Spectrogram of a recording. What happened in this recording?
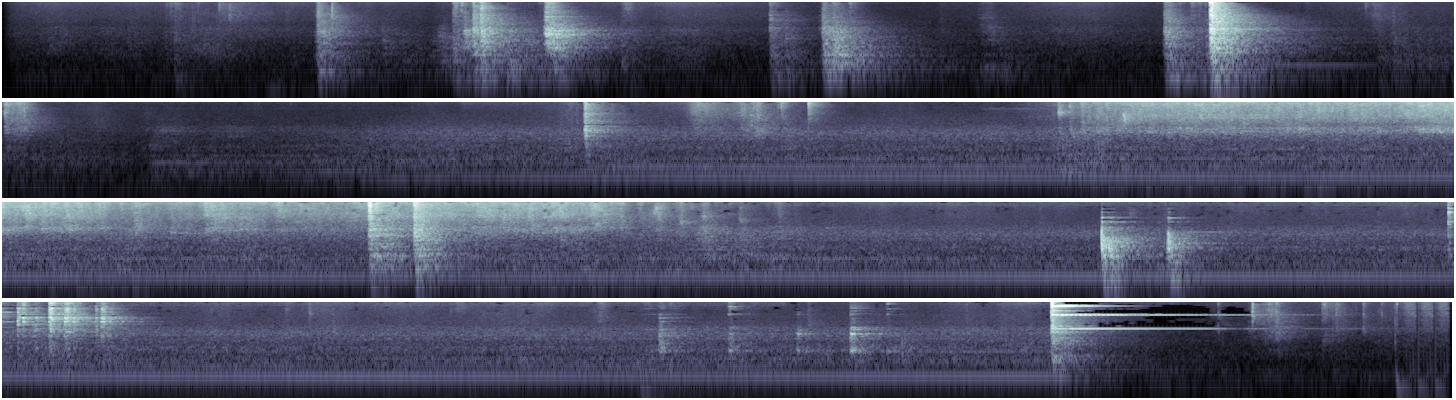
I opened the microwave put a plate of food in there closed it and started it. While it was running I run the water washed down a spoon and a plate and put them on the table. Then the microwave finished.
